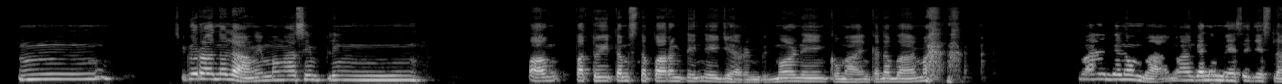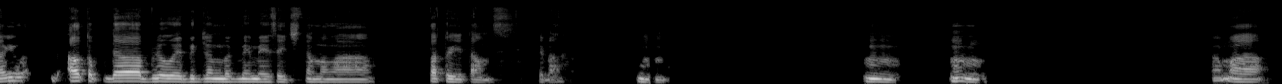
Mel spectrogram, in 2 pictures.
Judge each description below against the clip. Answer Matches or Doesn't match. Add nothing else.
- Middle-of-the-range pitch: Matches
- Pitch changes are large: Matches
